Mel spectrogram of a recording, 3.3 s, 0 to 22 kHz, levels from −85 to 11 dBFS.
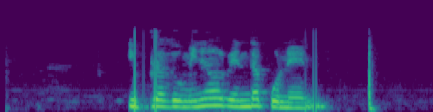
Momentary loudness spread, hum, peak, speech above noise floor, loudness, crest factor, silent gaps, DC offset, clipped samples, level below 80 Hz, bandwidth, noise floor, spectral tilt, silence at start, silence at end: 14 LU; none; -2 dBFS; 47 dB; -16 LUFS; 16 dB; none; under 0.1%; under 0.1%; -48 dBFS; 7.2 kHz; -62 dBFS; -8 dB/octave; 0.95 s; 0.45 s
